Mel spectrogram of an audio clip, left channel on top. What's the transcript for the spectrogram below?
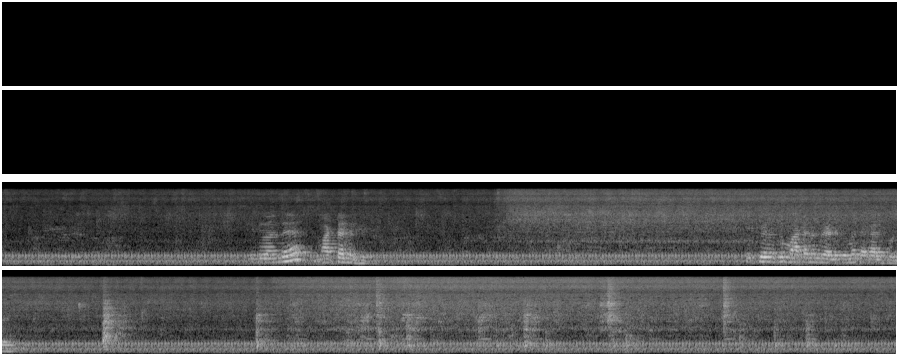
இது வந்து மட்டனுக்கு, சிக்கனுக்கு மட்டனுக்கு ரெண்டுக்குமே தக்காளி போடு.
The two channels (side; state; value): left; silent; digital silence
